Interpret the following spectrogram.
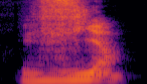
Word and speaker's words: vient: Il elle vient. Il elle vient cette fois-ci un t mais il n'est pas non plus prononcé.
